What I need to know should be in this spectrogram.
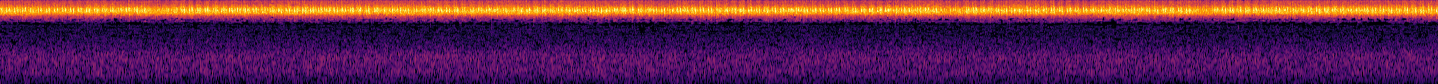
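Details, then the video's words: Insects buzz in a steady, shrill high-pitched band that continues unbroken for the whole stretch, with only faint soft background hiss below. "Relaxing high pitched INSECT sounds"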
